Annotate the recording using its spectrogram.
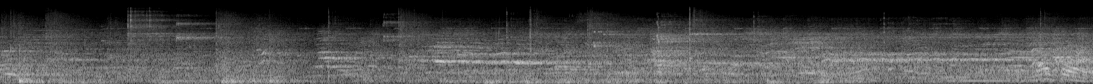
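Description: Badminton doubles rally on a wooden indoor court: sharp racket strikes on the shuttlecock and squeaking shoes, with voices and play from other courts echoing around a large sports hall.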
